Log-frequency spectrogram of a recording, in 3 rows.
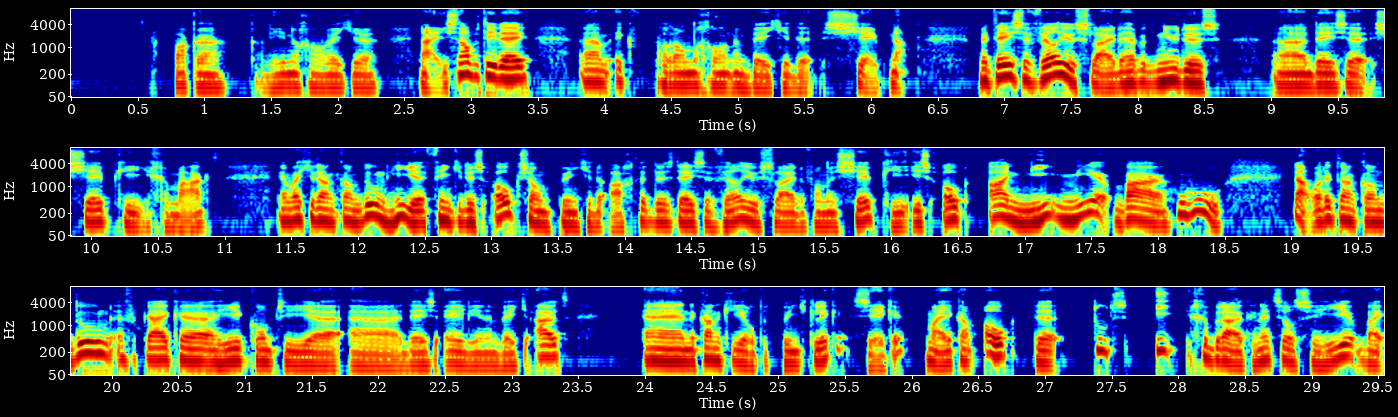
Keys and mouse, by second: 0.1 click, 0.3 ctrl+KP_Add, 0.5 ctrl+KP_Add, 0.6 middle click, 0.8 g, 0.9 click, 1.0 middle click, 1.1 middle click, 1.2 click, 1.4 click, 1.4 g, 1.5 middle click, 2.4 click, 3.5 click, 3.9 middle click, 4.6 Tab, 5.2 middle click, 7.1-10.7 drag, 12.7 ctrl+shift+a, 18.8-22.9 drag, 28.5 i.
